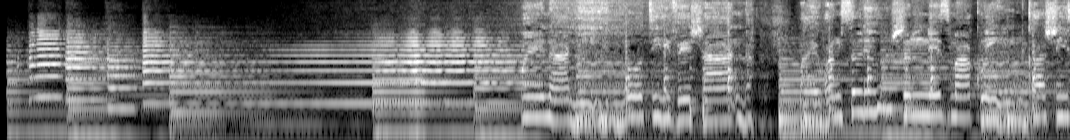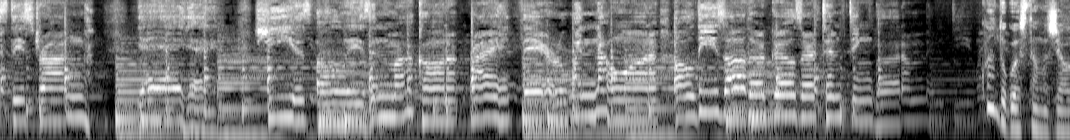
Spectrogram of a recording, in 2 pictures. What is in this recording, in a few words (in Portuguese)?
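birthday ESPOSO female, telemensagem; aniversario esposo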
